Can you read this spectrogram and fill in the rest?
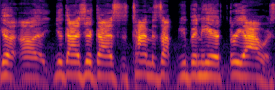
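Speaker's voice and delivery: low, stern, no-nonsense voice, acted. Retelling what a man said when he came over, mock-stern voice. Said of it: "he said he said in a stern voice".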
